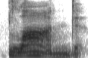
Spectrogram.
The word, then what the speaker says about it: blonde: Sometimes it has that silent E at the end, sometimes it doesn't. You can ignore it, don't pronounce it.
